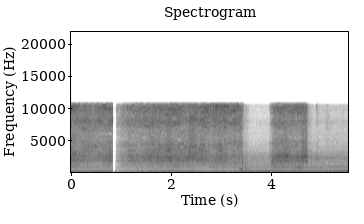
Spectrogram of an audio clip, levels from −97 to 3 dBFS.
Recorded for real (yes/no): yes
